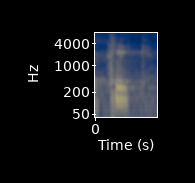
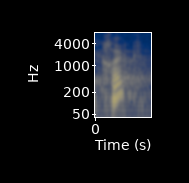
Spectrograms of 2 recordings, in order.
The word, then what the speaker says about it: clique: We always just say clique, but here you say click? Click, click, like click.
